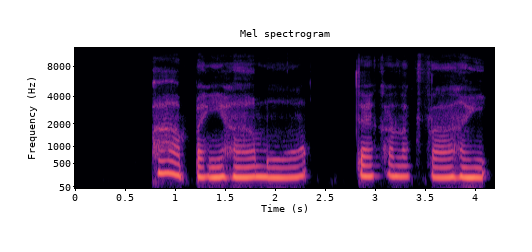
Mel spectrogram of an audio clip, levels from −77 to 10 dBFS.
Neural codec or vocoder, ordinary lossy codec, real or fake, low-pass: none; Opus, 64 kbps; real; 10.8 kHz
